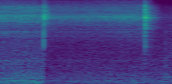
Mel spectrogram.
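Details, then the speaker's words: Agfa Agfaflex SLR during servicing: the self-timer gives a steady, even high whirring buzz, then a crisp shutter click ends it; the self-timer and shutter release work properly. "and the shutter fires so that's good self-timer's working fine"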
